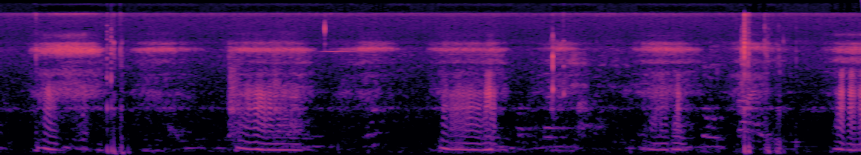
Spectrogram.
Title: snoring baby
